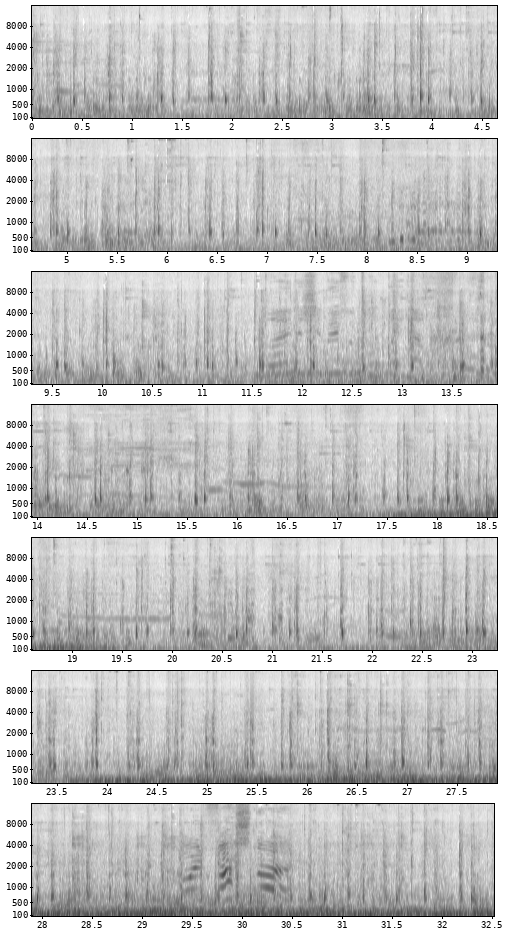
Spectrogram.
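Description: Hooves of a pair of cart horses clip-clopping at a steady walk on a paved road. A low rumble swells briefly a little past halfway and grows louder over the last few seconds.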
